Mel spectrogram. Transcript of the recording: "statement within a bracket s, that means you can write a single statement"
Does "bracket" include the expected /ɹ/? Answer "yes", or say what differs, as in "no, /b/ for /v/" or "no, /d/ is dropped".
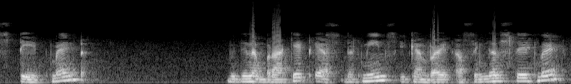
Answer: yes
